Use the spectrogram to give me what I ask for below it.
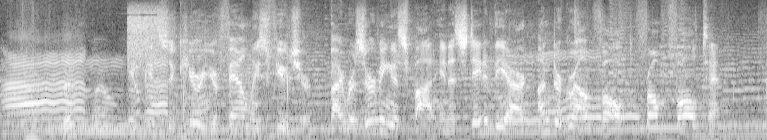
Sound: television

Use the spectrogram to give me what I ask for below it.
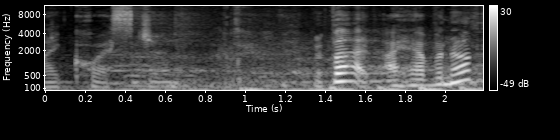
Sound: laughter

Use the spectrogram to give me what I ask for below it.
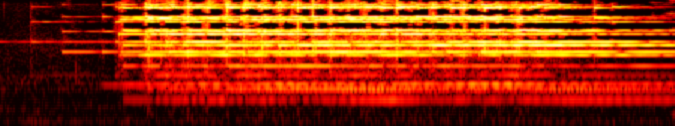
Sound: chimes ringing

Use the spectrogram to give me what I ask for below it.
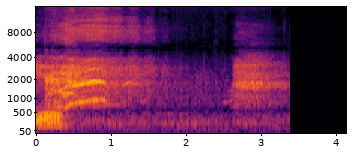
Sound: Sunny laughs

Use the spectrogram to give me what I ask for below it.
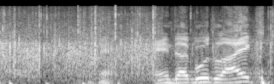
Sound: applause

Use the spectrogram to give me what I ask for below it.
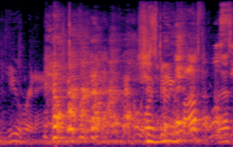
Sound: laughter

